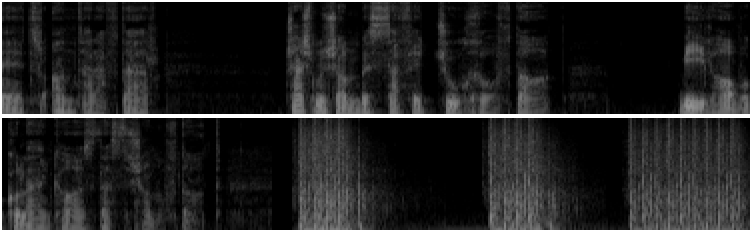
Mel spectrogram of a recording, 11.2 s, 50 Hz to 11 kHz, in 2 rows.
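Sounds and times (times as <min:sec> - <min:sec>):
speech: 0:00.0 - 0:01.3, 0:02.1 - 0:04.2, 0:05.1 - 0:08.0
machine-gun fire bursts: 0:07.8 - 0:08.4, 0:09.2 - 0:11.2.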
